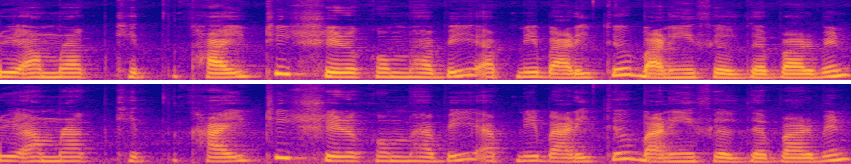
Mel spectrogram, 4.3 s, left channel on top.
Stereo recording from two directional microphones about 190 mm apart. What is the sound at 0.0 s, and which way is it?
Speech, 15° left (ahead or behind).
